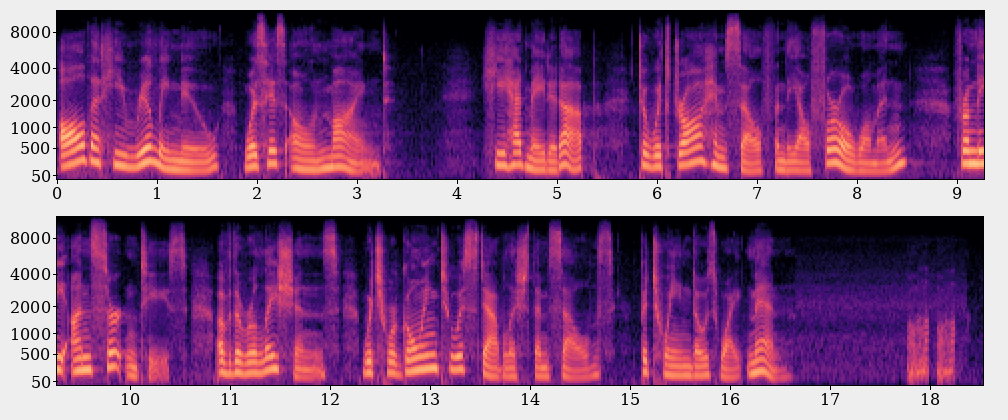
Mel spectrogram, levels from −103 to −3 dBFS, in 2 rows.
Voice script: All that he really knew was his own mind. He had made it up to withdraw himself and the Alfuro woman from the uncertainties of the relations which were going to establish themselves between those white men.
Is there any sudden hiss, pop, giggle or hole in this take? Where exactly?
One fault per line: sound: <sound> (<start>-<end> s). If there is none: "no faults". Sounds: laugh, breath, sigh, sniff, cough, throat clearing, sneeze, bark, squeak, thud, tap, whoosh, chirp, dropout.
sound: laugh (17.8-18.2 s)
